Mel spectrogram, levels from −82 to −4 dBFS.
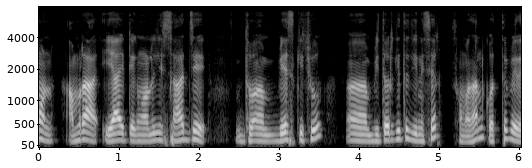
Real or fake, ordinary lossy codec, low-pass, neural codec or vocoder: real; MP3, 64 kbps; 7.2 kHz; none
